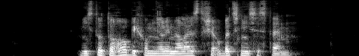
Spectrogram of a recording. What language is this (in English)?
Czech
